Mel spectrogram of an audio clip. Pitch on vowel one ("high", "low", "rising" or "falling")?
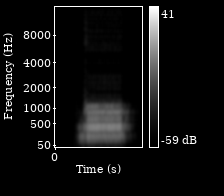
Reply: high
